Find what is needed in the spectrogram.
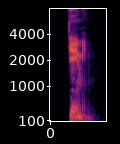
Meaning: darkness
- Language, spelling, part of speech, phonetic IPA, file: Russian, темень, noun, [ˈtʲemʲɪnʲ], Ru-темень.ogg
